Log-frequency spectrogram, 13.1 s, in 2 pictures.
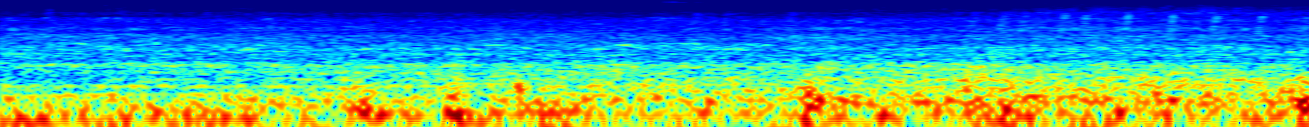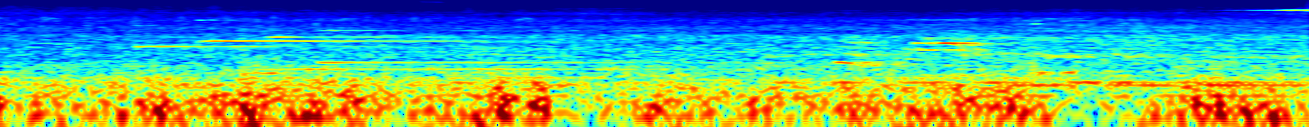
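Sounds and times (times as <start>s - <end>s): diesel train rumble: 0.0s - 13.0s
steady high tones: 7.0s - 11.1s.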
